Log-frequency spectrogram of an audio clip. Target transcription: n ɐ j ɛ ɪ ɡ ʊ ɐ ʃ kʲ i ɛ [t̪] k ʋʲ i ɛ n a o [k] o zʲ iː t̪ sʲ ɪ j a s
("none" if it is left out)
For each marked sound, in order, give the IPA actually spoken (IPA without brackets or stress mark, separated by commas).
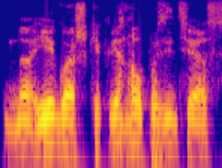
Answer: none, p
